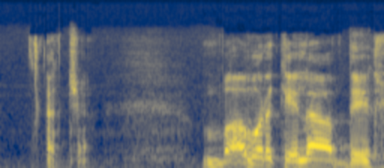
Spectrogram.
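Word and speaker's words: बाबुर: खूबसूरत सी बात सुनो बाबर को अपने बेटे बाबु है लफ्ज बाबर नहीं है राइट नम कों को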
